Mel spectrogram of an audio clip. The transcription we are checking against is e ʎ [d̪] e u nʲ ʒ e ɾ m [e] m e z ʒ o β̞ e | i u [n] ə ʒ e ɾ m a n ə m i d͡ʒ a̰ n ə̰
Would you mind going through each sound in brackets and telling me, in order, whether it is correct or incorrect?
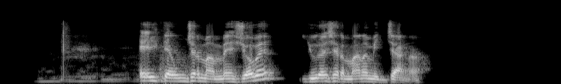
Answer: incorrect: t̪, incorrect: a, correct

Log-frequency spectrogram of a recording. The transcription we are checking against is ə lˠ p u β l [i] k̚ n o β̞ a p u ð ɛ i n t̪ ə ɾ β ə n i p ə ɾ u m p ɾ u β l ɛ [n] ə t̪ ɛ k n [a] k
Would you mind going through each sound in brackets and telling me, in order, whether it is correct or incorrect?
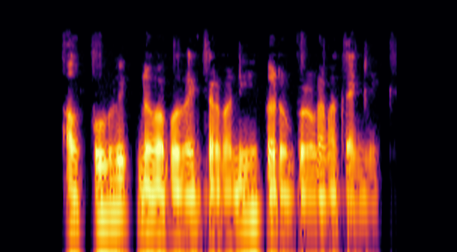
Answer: correct, incorrect: m, incorrect: i

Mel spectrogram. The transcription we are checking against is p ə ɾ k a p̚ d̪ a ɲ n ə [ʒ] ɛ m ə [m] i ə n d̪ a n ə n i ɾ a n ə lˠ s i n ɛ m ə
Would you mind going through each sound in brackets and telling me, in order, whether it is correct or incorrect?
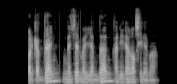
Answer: correct, incorrect: none

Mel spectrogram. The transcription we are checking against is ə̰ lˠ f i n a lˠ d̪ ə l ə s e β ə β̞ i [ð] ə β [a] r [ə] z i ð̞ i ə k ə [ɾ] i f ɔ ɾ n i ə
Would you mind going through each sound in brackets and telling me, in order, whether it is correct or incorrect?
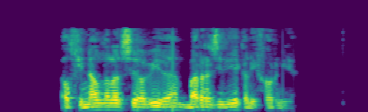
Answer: correct, correct, correct, incorrect: l

